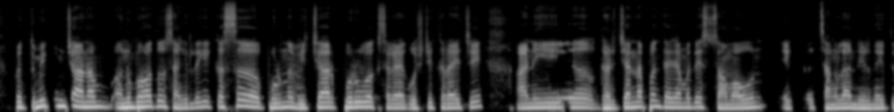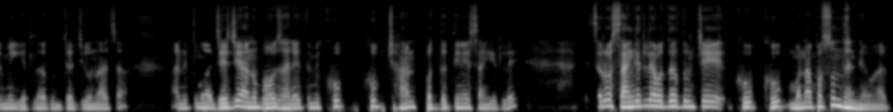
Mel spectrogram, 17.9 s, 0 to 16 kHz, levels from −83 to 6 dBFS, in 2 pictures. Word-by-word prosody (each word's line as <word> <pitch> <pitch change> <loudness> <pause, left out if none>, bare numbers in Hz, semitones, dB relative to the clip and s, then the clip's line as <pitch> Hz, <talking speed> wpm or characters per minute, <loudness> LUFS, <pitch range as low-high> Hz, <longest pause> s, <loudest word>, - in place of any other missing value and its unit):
पण 170 - +3
तुम्ही 180 +6 +4
तुमच्या 195 -1 +2
अना 170 0 +4 0.3
अनुभवातून 170 +4 +4
सांगितलं, 145 0 -3
की 175 +1 -4
कसं 175 0 0
पूर्ण 150 +2 +1
विचारपूर्वक 160 +3 +1
सगळ्या 140 0 -2
गोष्टी 135 +2 -5
करायचे 145 +4 -3 0.4
आणि 150 +2 +1 0.2
अ, 150 -1 -1
घरच्यांना 135 +6 +1
पण 185 - 0
त्याच्यामध्ये 155 -1 -2
सामावून 135 +3 -2 0.2
एक 135 +1 -11
चांगला 135 +1 0
निर्णय 130 0 0
तुम्ही 130 0 -3
घेतला 120 +2 -7
तुमच्या 120 +1 -7
जीवनाचा 120 +1 -6 0.5
आणि 135 +1 -4
तुम्हाला 145 -2 +1
जे, 145 +2 +6
जे 160 +6 +1
अनुभव 155 -3 +4
झाले, 130 -1 +2
तुम्ही 145 0 -1
खूप-खूप 185 +1 -5
छान 135 +6 0
पद्धतीने 135 +2 -1
सांगितले. 125 +5 -7 0.8
सर्व 195 +3 +1
सांगितल्याबद्दल 185 +2 +4
तुमचे 180 -1 0 0.2
खूप-खूप 160 +1 -1
मनापासून 165 +9 +3
धन्यवाद. 110 - +4
150 Hz, 145 wpm, -21 LUFS, 135-170 Hz, 0.8 s, जे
